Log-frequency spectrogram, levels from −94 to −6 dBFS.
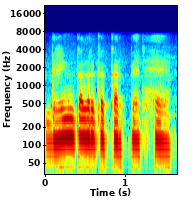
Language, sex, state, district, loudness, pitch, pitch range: Hindi, male, Arunachal Pradesh, Papum Pare, -16 LUFS, 125 Hz, 120-135 Hz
